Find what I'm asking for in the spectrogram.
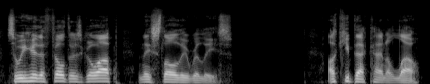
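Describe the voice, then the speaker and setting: A man's voice: medium pitch, expressive, fairly quick, clear, resonant tone, dry recording, soft background music. Dry-sounding man giving a tutorial. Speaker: music production instructor. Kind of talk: software tutorial, explaining step by step.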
